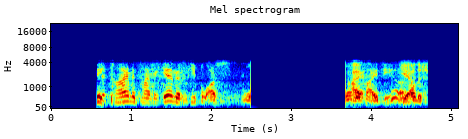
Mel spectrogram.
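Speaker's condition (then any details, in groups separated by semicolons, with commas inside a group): No condition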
